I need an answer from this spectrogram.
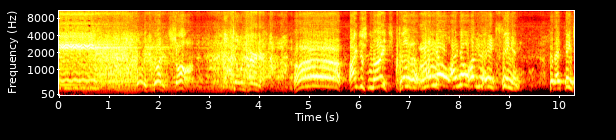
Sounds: music
female singing
speech

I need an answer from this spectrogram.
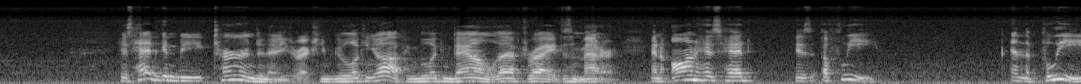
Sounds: speech

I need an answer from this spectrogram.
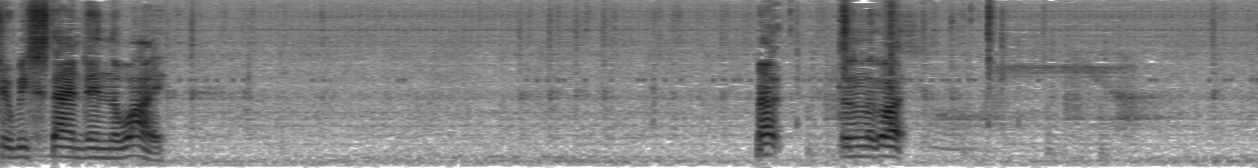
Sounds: speech

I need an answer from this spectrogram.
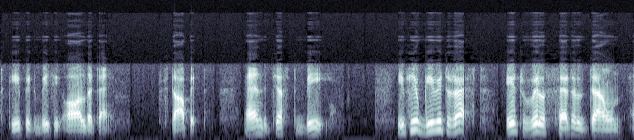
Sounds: narration
male speech
speech

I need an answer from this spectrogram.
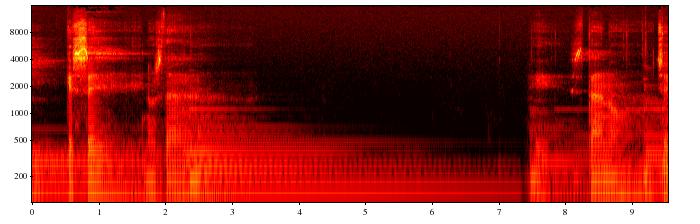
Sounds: speech
music

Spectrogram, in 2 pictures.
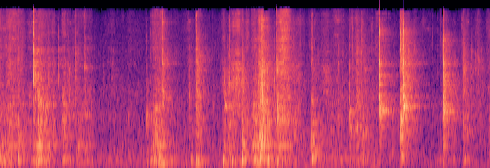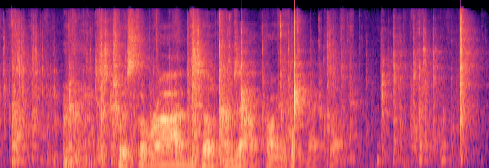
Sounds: speech

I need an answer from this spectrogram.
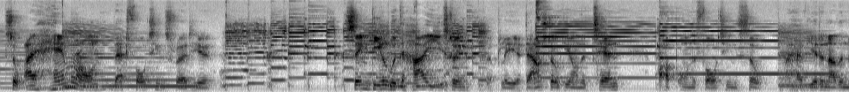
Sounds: music
guitar
musical instrument
tapping (guitar technique)
plucked string instrument

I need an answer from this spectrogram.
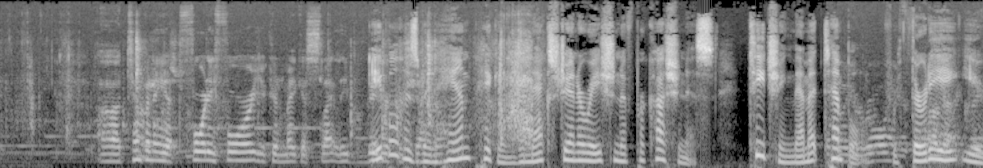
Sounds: speech

